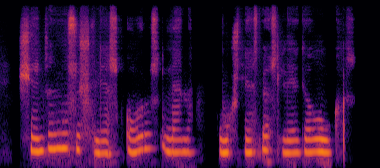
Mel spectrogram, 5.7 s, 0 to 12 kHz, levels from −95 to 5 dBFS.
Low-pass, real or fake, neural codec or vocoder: 10.8 kHz; fake; codec, 44.1 kHz, 2.6 kbps, DAC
